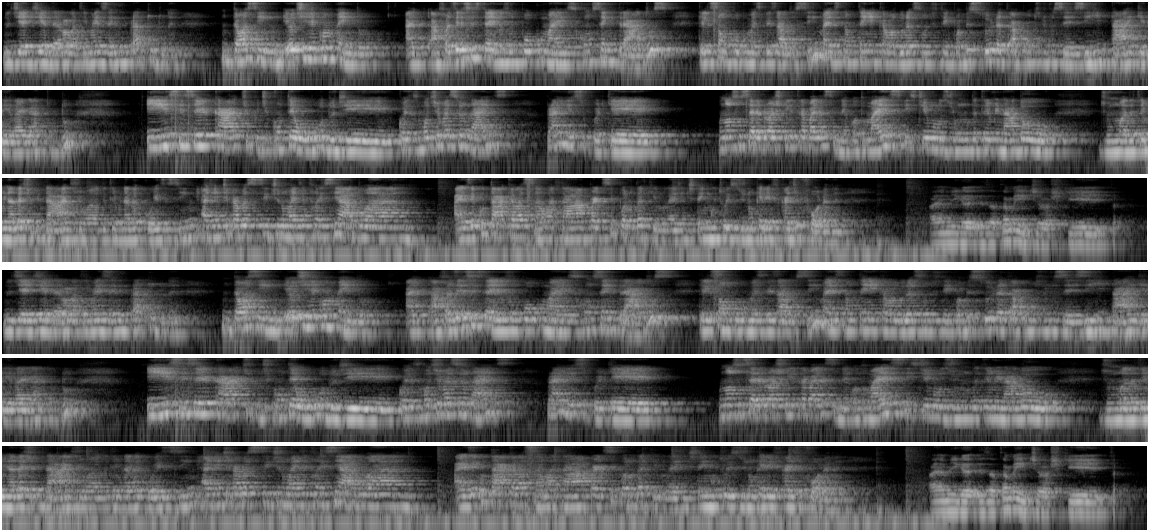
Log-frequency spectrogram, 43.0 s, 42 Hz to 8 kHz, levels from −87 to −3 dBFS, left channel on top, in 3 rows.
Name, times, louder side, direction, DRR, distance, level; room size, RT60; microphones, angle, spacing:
voice 1, 0.0-2.4 2.7-4.6 5.0-15.7 16.1-20.6 21.1-22.5 23.3-33.8 34.3-39.3, left 3 dB, 65° left, 1.3 m, -31 dB
sound 1, 28.6-40.3, equal, 60° right, 1.4 m, -46 dB
voice 2, 40.2-42.6, right 2 dB, 25° right, 0.4 m, -35 dB
7.3 x 4.0 x 4.7 m
head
